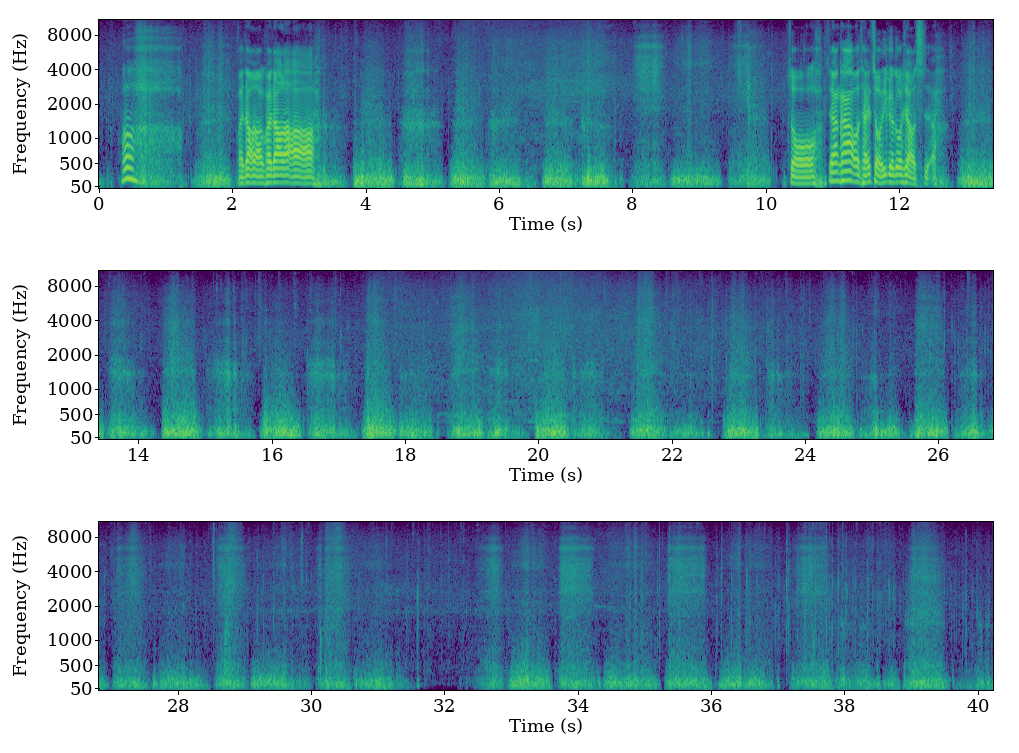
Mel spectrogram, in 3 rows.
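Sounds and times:
rain pattering on an umbrella during a walk: 0:00.0 - 0:40.2
speech: 0:00.3 - 0:00.8, 0:02.1 - 0:03.5, 0:10.4 - 0:12.7.

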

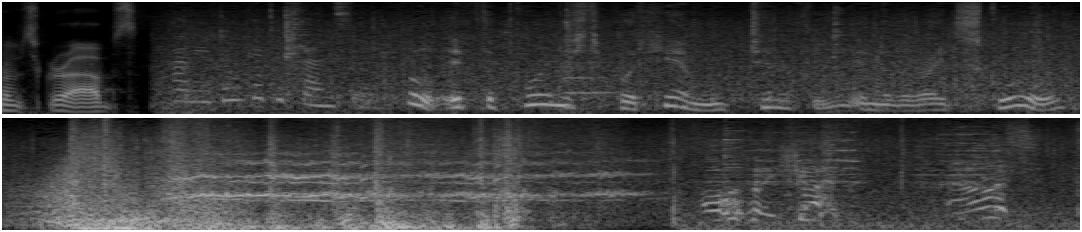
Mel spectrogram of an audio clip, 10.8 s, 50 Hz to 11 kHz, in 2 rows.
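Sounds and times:
speech: 0:00.0 - 0:08.2, 0:08.9 - 0:10.6
car tires screeching in a long skid: 0:05.6 - 0:08.7.

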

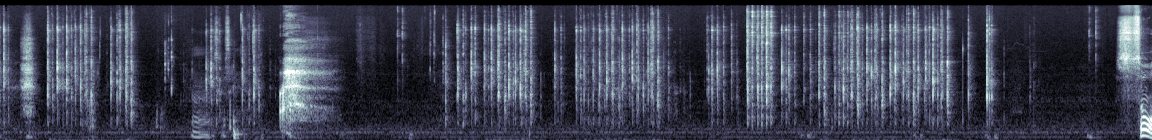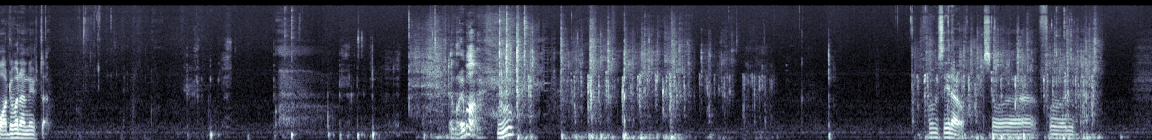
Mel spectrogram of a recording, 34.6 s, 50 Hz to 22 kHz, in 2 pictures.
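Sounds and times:
computer keyboard typing: 0:00.0 - 0:02.1, 0:03.1 - 0:04.0, 0:06.6 - 0:15.1, 0:24.8 - 0:28.8, 0:31.0 - 0:33.9
low steady hum: 0:00.0 - 0:34.5
speech: 0:17.1 - 0:18.1, 0:24.2 - 0:25.2, 0:31.4 - 0:33.8.

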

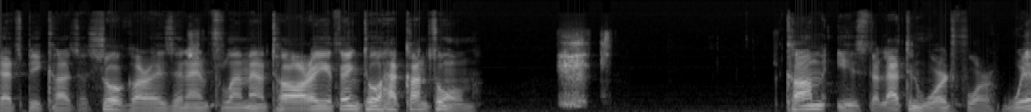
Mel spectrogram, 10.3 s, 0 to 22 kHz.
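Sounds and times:
speech: 0:00.0 - 0:04.8, 0:07.9 - 0:10.3
person sneezing: 0:05.6 - 0:06.1.

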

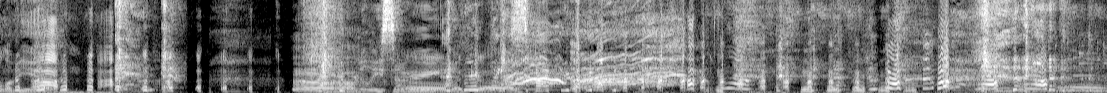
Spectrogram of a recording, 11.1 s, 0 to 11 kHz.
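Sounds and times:
laughter: 0:00.0 - 0:11.0
speech: 0:00.0 - 0:11.0
person coughing after choking on water: 0:00.4 - 0:02.0, 0:03.0 - 0:03.7, 0:04.8 - 0:06.0, 0:09.8 - 0:11.0.

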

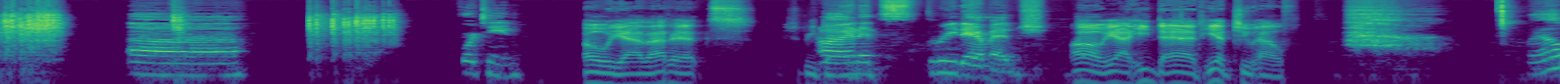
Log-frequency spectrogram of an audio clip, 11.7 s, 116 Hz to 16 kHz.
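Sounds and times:
dice rattling across a hard tabletop: 0:00.0 - 0:00.6, 0:02.3 - 0:03.1
speech: 0:01.0 - 0:01.5, 0:03.5 - 0:10.4, 0:11.4 - 0:11.6.

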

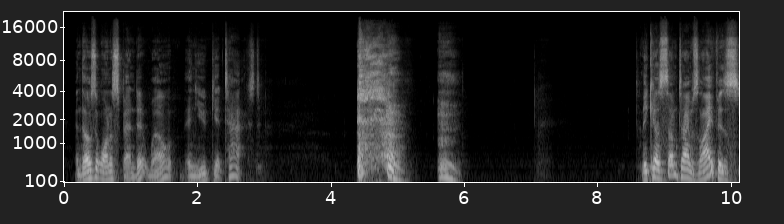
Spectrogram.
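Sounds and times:
speech: 0:00.2 - 0:03.0, 0:04.8 - 0:05.9, 0:08.7 - 0:10.1
person clearing their throat to ease a tickle: 0:04.4 - 0:06.1.

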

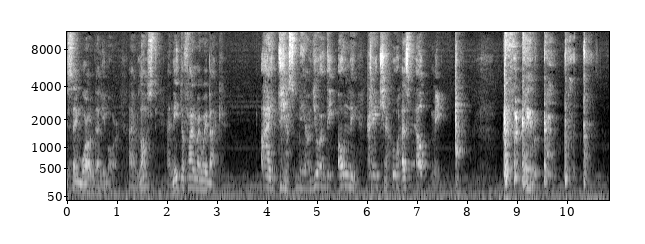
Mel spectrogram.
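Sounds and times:
speech: 0:00.0 - 0:03.2, 0:03.9 - 0:07.6
harsh coughing fit: 0:08.7 - 0:10.6.

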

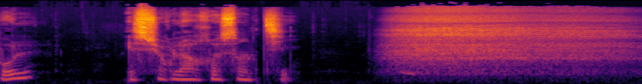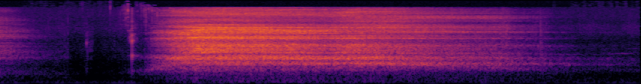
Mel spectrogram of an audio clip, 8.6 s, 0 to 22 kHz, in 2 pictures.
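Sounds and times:
speech: 0:00.0 - 0:02.9
deep breathing during a guided relaxation exercise: 0:02.5 - 0:08.5.

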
